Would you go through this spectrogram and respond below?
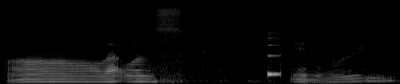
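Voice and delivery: usual speaking voice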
